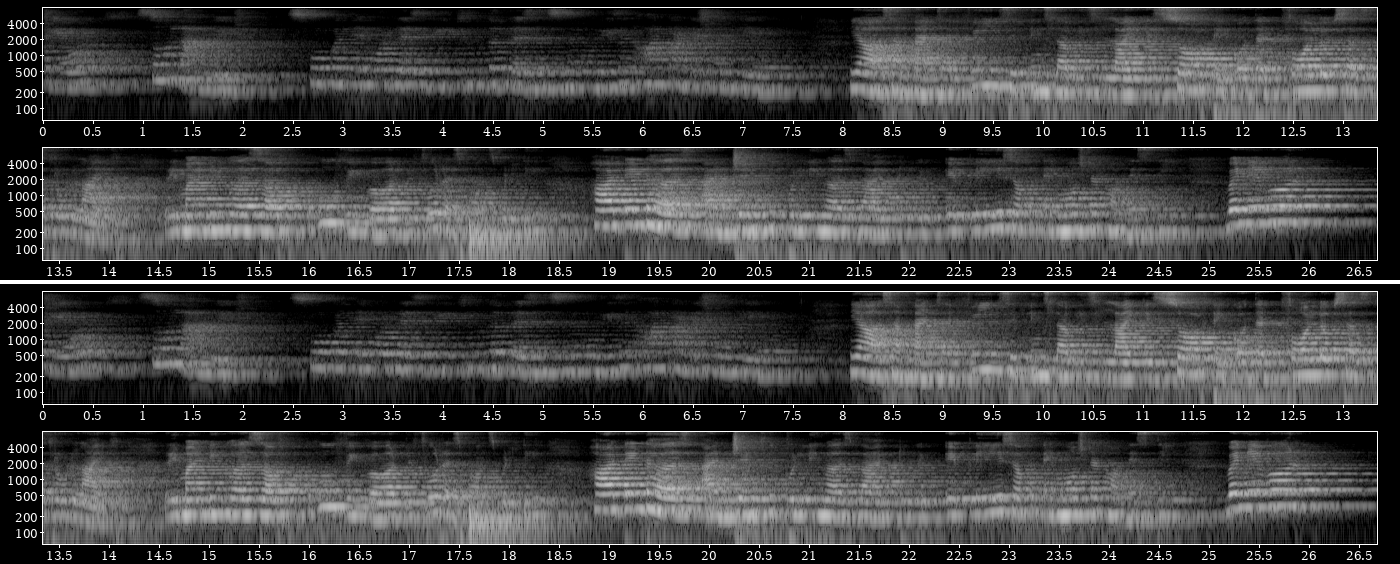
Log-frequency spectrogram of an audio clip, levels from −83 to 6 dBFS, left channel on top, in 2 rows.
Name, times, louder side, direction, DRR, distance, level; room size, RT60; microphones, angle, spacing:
voice 1, 0.0-2.0 2.4-7.3, right 1 dB, 45° left, -12 dB, 2.8 m, -40 dB
voice 2, 8.1-25.9, equal, 20° right, -1 dB, 1.3 m, -26 dB
12.5 x 10.5 x 4.0 m, 2.4 s
head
